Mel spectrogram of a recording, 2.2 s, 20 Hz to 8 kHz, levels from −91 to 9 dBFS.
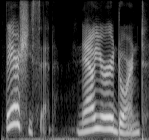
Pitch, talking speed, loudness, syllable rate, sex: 235 Hz, 160 wpm, -14 LUFS, 5.8 syllables/s, female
